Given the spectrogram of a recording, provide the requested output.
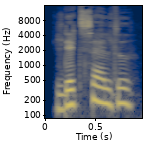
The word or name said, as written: letsaltet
